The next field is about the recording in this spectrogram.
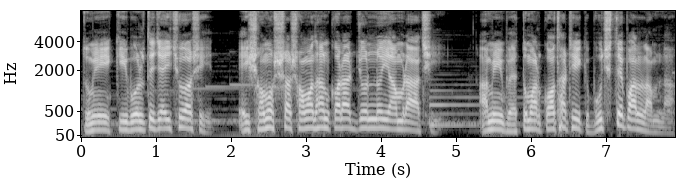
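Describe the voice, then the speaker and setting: Principled, bright-voiced village chief. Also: male voice, a little high, moderate pace, soft background music. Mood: concerned. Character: principled village council chief, calm, fatherly, caring man. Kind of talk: Bengali cartoon dialogue.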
